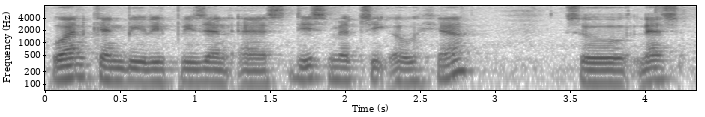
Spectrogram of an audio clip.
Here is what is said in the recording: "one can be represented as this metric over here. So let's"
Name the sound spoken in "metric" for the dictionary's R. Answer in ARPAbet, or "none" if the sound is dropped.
R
